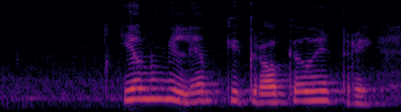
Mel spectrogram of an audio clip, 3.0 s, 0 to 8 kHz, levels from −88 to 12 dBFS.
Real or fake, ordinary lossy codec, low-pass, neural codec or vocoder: fake; none; none; codec, 16 kHz, 16 kbps, FreqCodec, smaller model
